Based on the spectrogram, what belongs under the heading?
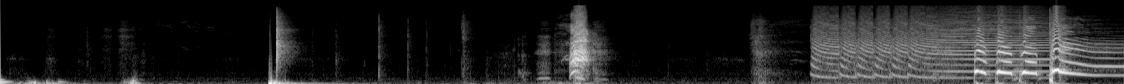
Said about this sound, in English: I'll give you an air horn on that one.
